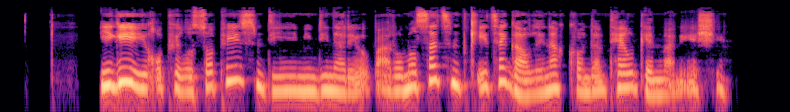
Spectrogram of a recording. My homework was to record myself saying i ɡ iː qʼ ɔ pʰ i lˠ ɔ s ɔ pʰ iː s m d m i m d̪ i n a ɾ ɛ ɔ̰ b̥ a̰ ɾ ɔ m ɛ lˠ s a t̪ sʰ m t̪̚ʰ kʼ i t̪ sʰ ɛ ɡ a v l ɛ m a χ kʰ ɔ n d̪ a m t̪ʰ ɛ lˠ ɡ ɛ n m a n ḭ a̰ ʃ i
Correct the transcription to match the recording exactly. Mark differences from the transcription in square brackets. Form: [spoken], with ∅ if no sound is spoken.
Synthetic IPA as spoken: i ɡ iː qʼ ɔ pʰ i lˠ ɔ s ɔ pʰ iː s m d m i m d̪ i n a ɾ ɛ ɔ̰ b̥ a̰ ɾ ɔ m ɛ lˠ s a t̪ sʰ m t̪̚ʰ kʼ i t̪ sʰ ɛ ɡ a v l ɛ [n] a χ kʰ ɔ n d̪ a m t̪ʰ ɛ lˠ ɡ ɛ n m a n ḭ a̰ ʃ i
